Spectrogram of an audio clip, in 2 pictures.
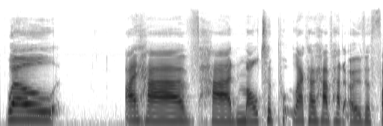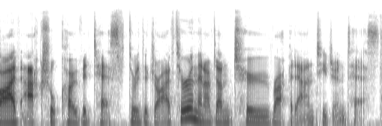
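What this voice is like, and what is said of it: Sounds sick, with a cough. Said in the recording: “You sound sick, though ... I just have a cough ... the cough's gross”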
